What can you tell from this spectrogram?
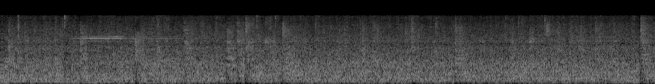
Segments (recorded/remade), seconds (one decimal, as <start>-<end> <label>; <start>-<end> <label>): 0.0-1.1 remade; 1.1-1.5 recorded; 1.5-2.4 remade; 2.4-6.6 recorded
